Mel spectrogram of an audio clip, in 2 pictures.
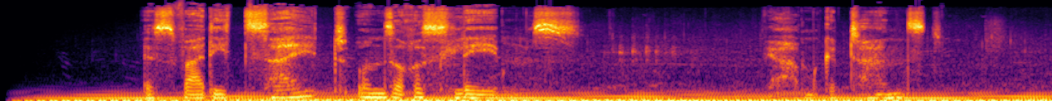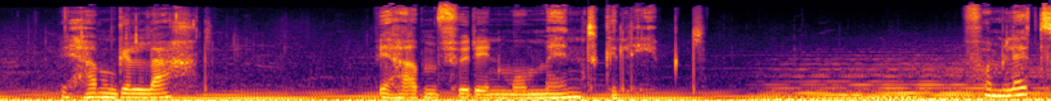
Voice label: werbung; stadtleben

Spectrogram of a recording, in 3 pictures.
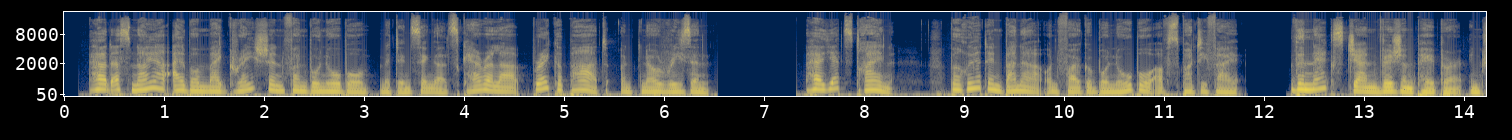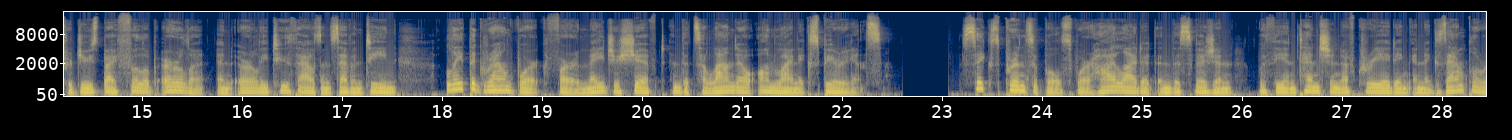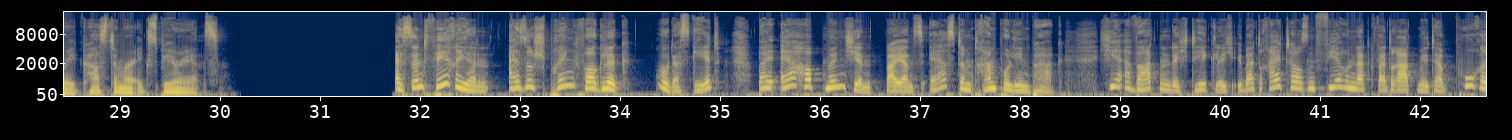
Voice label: homestudio soundcheck

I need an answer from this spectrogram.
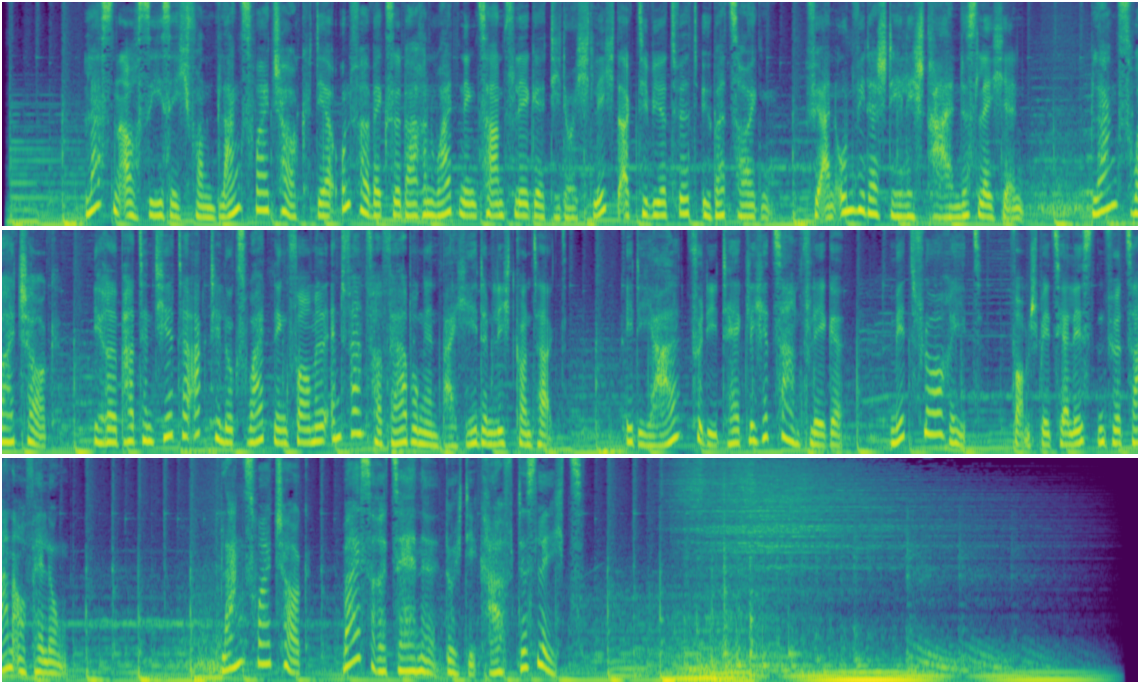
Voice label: webspot zahncreme kompetent warm; blanx

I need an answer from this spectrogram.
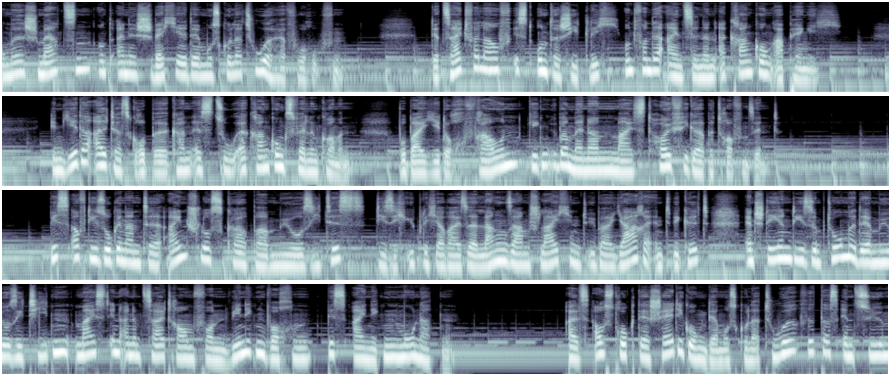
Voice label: erklaerfilm myositis; dt. ges. fuer muskelkranke; Muttersprache Deutsch

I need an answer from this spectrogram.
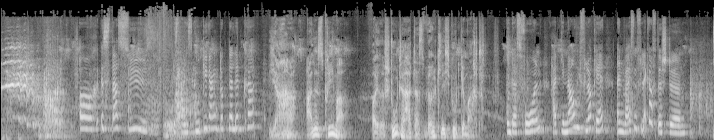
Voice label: kinder

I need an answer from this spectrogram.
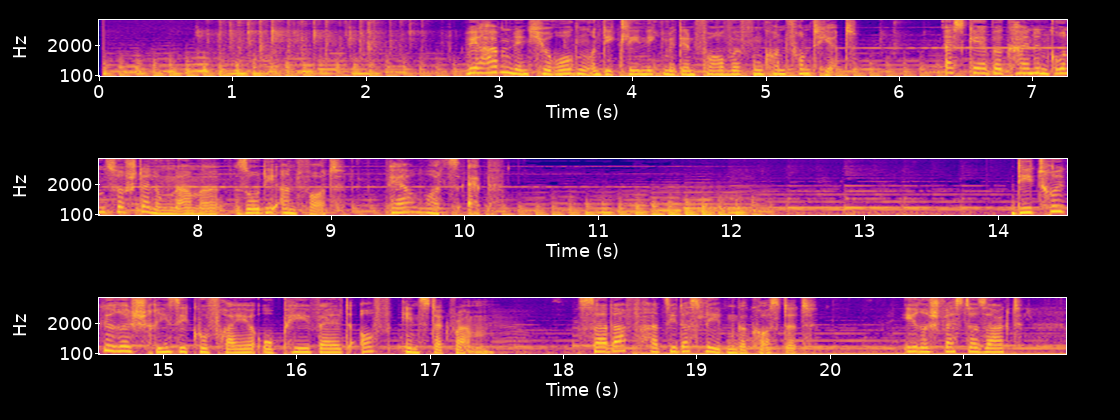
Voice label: doku schoenheits-ops tuerkei; wdr

